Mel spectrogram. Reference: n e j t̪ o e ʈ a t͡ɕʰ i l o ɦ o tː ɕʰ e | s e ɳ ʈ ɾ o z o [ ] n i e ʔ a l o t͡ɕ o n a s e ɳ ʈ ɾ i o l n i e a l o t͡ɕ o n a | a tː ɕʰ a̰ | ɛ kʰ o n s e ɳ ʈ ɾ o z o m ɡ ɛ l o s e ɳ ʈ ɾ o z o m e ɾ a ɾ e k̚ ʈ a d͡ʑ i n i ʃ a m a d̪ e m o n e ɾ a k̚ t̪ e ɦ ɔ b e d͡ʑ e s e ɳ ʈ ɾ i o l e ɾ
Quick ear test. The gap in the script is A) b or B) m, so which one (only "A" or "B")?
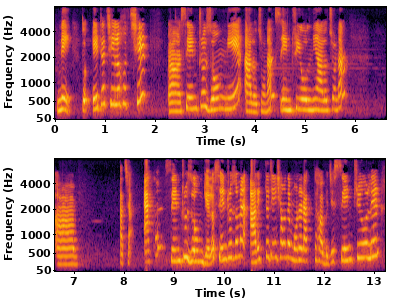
B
